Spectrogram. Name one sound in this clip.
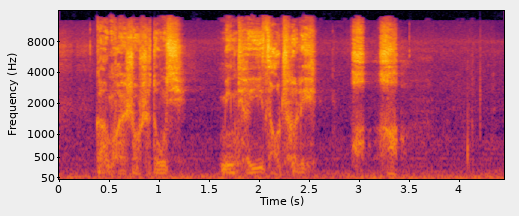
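An older man speaks urgently in a low voice.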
